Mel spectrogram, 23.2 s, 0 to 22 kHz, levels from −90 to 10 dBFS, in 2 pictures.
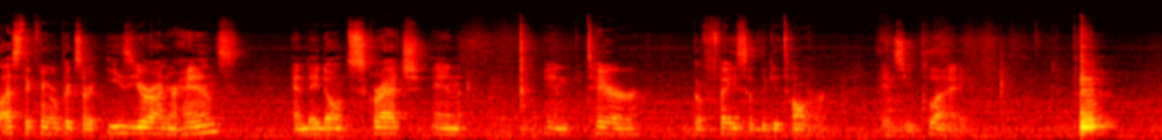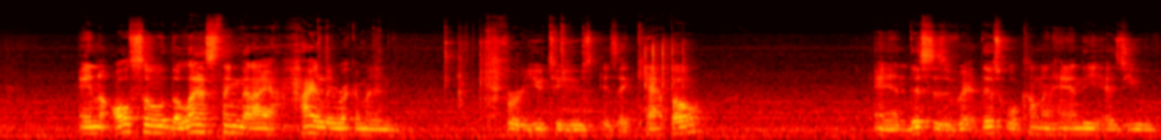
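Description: No technical faults can be heard anywhere in this audio.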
